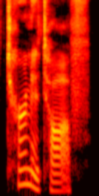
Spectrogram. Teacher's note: The most common is linking, especially a consonant sound at the end of a word linking to a vowel sound at the beginning of the next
